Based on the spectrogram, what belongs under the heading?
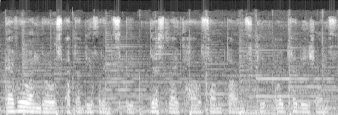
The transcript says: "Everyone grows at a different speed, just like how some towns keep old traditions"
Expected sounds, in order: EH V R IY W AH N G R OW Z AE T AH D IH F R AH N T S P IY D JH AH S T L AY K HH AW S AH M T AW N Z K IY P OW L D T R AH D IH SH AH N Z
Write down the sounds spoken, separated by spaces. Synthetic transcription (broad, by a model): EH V R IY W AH N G OW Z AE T AH D IH F R AH N T S P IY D JH AH S T L AY K HH AW S AH M T AW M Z K IY P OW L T R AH D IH SH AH N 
